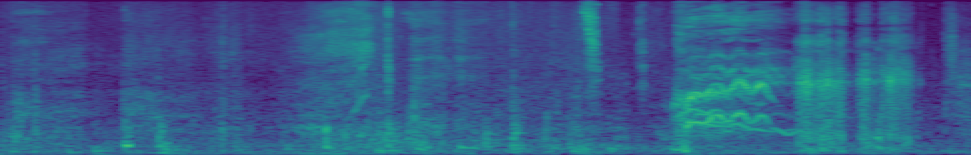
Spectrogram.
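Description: Rustling and light knocks of a person climbing out of a small car through its open door, with a short wavering laugh about four seconds in.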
